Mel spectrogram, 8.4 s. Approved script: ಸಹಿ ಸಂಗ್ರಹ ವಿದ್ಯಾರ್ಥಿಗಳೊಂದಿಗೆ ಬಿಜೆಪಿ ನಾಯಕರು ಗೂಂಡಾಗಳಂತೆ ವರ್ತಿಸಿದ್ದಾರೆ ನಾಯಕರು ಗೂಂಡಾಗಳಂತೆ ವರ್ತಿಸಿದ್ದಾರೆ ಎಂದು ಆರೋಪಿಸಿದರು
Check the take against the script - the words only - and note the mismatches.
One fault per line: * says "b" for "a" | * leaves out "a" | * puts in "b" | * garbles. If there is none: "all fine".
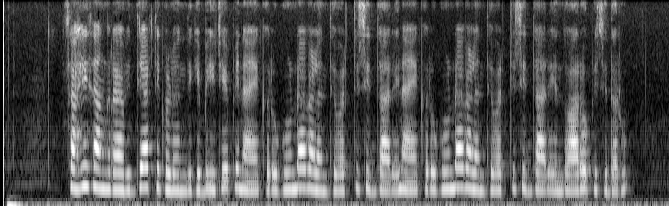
all fine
